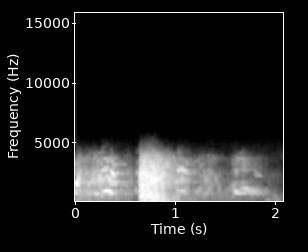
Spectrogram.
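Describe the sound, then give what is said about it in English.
A single sharp shot from a revolver pulled out by a man with a beard cracks out as a loud, noisy burst, cutting through a man's voice that keeps talking before and after it. “But before he reached it, the man with the beard pulled out a revolver.”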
